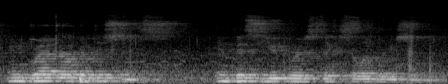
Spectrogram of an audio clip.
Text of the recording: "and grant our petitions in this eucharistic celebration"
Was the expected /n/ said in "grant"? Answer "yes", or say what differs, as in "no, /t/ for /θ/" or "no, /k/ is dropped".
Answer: no, /n/ is dropped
